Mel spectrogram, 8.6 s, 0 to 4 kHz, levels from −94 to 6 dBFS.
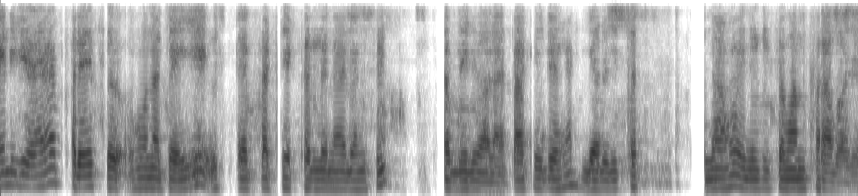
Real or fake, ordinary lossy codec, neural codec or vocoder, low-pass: fake; none; codec, 32 kHz, 1.9 kbps, SNAC; 3.6 kHz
